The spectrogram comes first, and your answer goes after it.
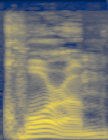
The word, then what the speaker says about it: Quorum: Morgan launching a project called Quorum, Quorum, just like you think it's spelled.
